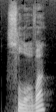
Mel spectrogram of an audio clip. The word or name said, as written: slovo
